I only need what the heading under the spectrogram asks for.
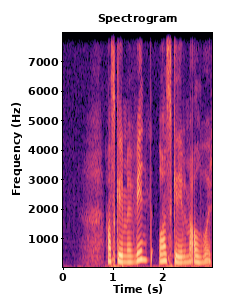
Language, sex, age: Norwegian, female, 24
